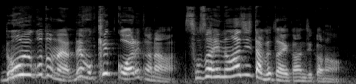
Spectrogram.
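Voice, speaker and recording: Kansai woman co-host, quick and animated, slightly high voice, casual podcast chat. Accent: Kansai Japanese. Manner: animated, quick, reads out listener gifts and mail.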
